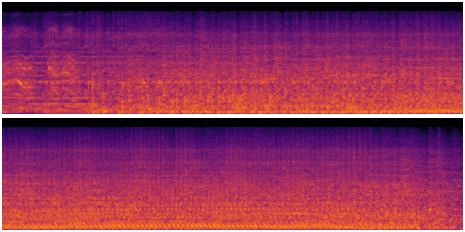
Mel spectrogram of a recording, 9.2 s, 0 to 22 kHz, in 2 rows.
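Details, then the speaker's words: Restored 1946 Plymouth P15 original engine, previously rusty with one cylinder not firing, rebuilt: cranks, fires and settles into a smooth even run with no misfire beat; normal running. "But after some serious grinding and countless late nights, I got this old engine roaring again."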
